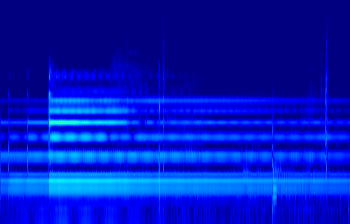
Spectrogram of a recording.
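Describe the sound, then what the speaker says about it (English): Koshi chimes ring out with a bright metallic strike followed by long sustained shimmering tones that slowly fade, with a few softer later strikes, in a quiet meditative setting. "Listening to our beautiful Koshi chimes"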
